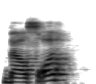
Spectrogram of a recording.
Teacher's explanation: It's not idgham kamil. It's ناقص because I still have the طباق from ta. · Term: incomplete idgham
